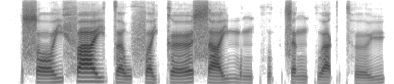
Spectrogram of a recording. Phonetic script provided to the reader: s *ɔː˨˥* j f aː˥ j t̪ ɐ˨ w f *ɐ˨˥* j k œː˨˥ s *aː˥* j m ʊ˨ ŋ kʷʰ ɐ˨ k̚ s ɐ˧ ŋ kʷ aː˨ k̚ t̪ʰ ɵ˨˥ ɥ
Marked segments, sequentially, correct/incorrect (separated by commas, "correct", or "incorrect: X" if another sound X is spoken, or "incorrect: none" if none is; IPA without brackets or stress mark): correct, incorrect: ɐ˨, incorrect: aː˨˥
